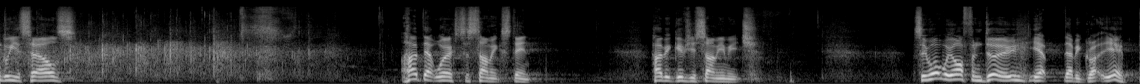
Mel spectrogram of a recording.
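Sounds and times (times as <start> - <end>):
speech: 0.0 - 0.9, 4.0 - 5.4, 6.5 - 7.7, 9.2 - 11.3
audience applause: 0.0 - 3.7.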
